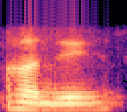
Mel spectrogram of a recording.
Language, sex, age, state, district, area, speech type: Punjabi, male, 18-30, Punjab, Ludhiana, urban, conversation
